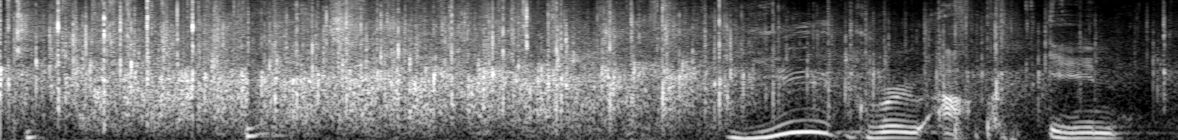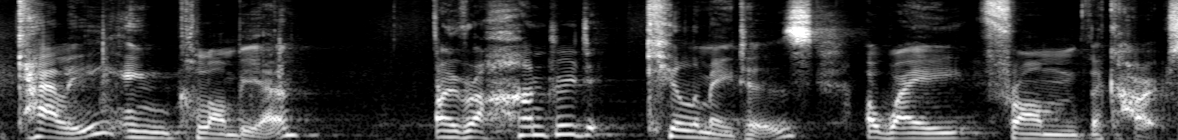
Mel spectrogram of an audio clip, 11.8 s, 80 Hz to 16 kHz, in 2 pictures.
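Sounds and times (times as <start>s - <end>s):
sizable audience applause: 0.0s - 6.6s
person whooping: 1.2s - 1.7s
speech: 3.7s - 11.7s.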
